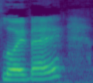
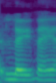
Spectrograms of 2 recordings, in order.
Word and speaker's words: Laufey: My name is pronounced Laufey, or Laufey in Icelandic, and it's a name from Norse mythology, mother of Loki or Loki.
